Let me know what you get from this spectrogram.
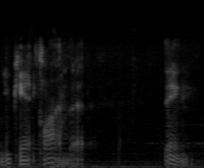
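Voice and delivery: usual speaking voice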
